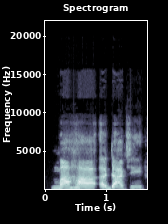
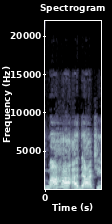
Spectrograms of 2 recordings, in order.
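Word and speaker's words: Mahaadachi: uh so it's it's it's pronounced phonetically in the way it's spelled m-a-h-a-a-d-a-c-h-i maha adachi that's what condom for god's daughter so don't try her okay but it is maha adachi on all platforms everywhere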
